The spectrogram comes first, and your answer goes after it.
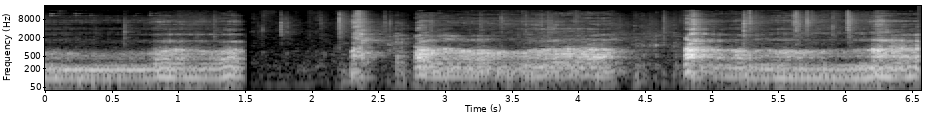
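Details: Young female American Bully, eight months old with poor eyesight, growling at a plastic skull on a dining table at home. A long, low, rough rumble runs almost continuously, broken by a short pause and some clattering noises.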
